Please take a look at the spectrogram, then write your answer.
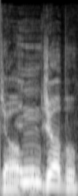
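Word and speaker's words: N'Jobu: Njobu. Yeah. I don't think you pronounce the letter, you pronounce the sound.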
